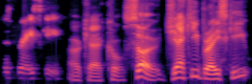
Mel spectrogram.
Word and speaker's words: Broesky: Um, how do it's not, so it's not Bursky, it's Brodsky.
